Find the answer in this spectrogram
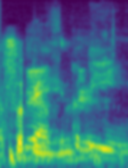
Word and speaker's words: Sabine: Yeah, Sabine.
